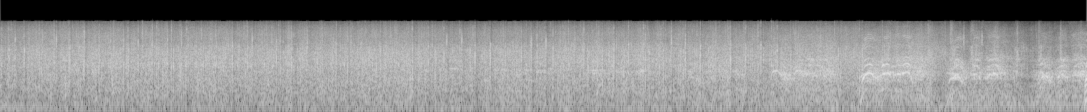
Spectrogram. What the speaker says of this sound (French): cette manifestation qui est en train sans doute de se terminer dans les applaudissements très forts que vous entendez autour de moi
